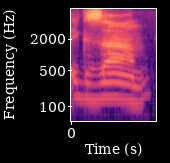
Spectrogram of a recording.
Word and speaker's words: exam: وأيضا يا أخوان يا أخوات، إذا أتى قبله وبعده حرفين علة، في أغلب الأحيان ينطق بحرف الزاء، مثل كلمات exam exam أو exit exit اللي هو المخرج.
